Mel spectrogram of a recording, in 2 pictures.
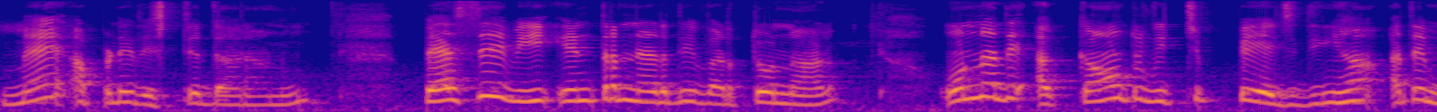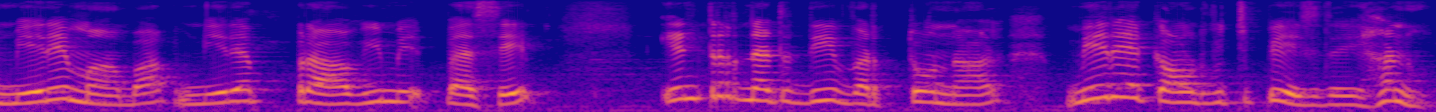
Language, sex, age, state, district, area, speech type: Punjabi, female, 45-60, Punjab, Fatehgarh Sahib, rural, spontaneous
